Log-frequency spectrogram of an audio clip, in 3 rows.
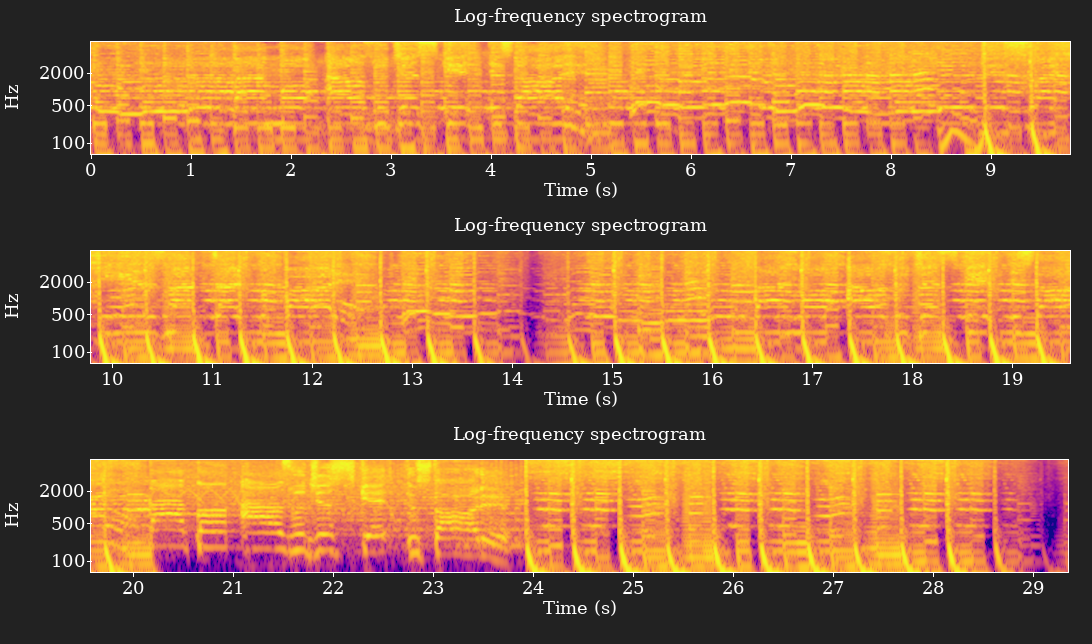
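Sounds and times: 
128 bpm music track: 0.0 - 29.3.

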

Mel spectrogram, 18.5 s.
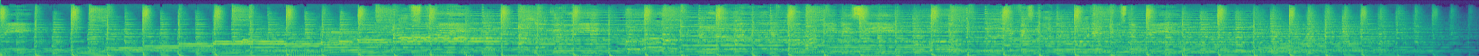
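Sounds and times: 
80s drum machine beat: 0.0 - 17.9.

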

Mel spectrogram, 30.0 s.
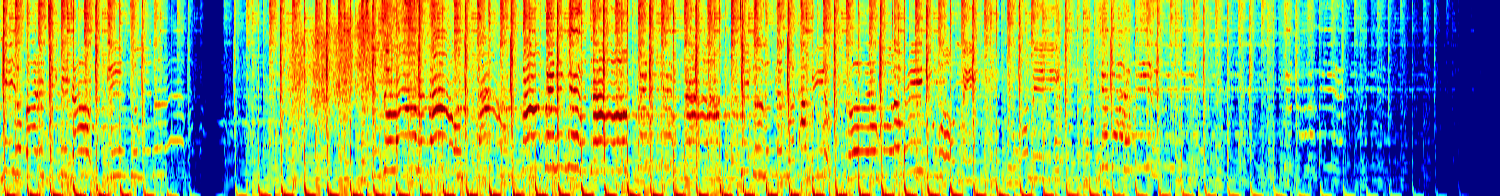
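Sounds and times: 
drum loop: 0.0 - 4.0, 4.6 - 28.8.

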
